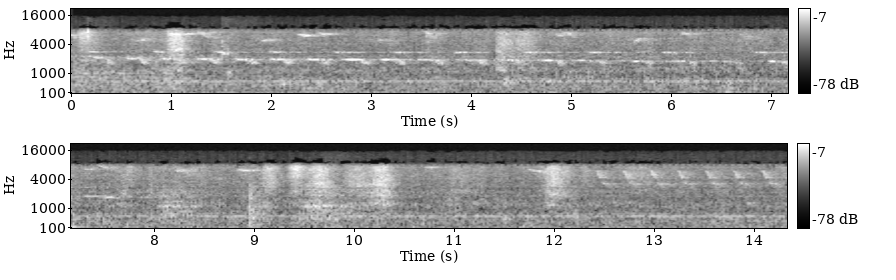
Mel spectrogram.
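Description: A felt eraser rubs and squeaks across a whiteboard.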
